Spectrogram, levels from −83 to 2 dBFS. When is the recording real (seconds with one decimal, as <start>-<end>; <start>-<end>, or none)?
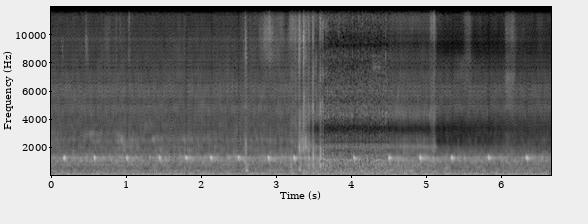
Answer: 3.6-4.5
